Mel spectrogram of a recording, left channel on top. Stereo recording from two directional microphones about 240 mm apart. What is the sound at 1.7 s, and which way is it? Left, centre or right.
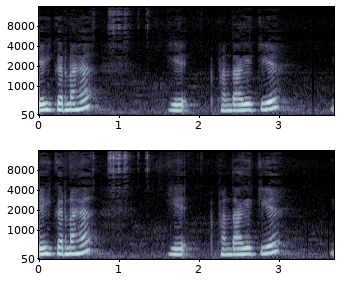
A woman's voice, centre.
